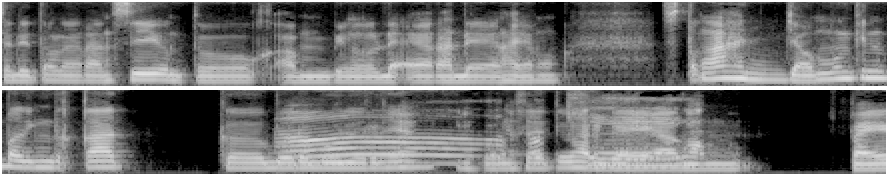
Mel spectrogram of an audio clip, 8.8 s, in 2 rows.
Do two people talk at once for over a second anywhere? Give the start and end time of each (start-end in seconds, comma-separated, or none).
5.8-7.5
